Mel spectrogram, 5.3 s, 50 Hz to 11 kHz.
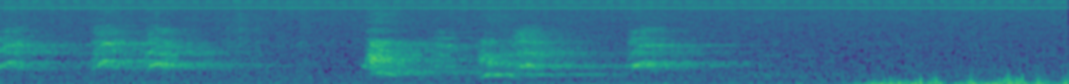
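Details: Pack of dogs barking on a January evening at 5:00 PM, 17 degrees Fahrenheit, in 2009: a string of short, ringing barks in uneven bursts, then a deep rumbling noise near the end.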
